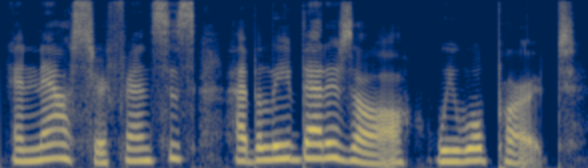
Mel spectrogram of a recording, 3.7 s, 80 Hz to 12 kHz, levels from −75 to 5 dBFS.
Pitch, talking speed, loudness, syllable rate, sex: 240 Hz, 195 wpm, -16 LUFS, 4.8 syllables/s, female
